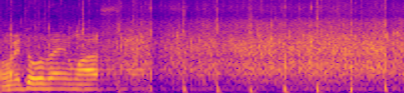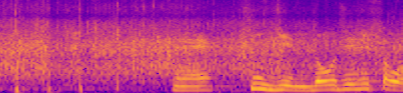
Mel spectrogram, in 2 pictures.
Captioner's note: applause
